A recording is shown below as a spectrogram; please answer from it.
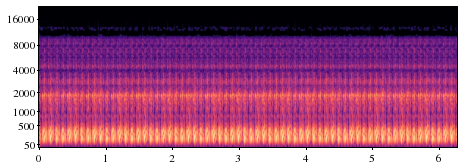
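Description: Cartoon crying sound effect: one long, steady-pitched wail that throbs in a rapid, even rhythm.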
